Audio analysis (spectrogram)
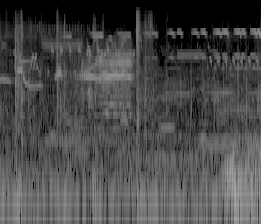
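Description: Sheep bleating in the video game Overlord, several wavering bleats at moderate volume over a steady game soundscape, with a heavier low rumble near the end.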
